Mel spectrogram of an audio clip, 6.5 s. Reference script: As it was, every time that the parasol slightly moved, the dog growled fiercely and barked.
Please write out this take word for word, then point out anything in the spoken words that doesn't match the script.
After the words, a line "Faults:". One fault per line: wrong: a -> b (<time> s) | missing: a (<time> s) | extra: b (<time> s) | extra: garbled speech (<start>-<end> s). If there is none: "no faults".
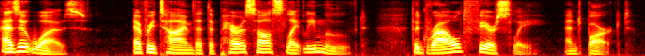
As it was, every time that the parasol slightly moved, the growled fiercely and barked.
Faults:
missing: dog (4.2 s)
